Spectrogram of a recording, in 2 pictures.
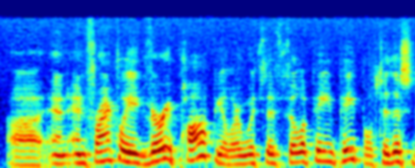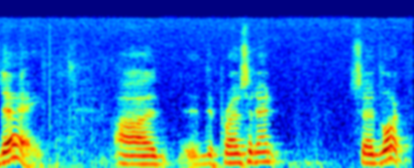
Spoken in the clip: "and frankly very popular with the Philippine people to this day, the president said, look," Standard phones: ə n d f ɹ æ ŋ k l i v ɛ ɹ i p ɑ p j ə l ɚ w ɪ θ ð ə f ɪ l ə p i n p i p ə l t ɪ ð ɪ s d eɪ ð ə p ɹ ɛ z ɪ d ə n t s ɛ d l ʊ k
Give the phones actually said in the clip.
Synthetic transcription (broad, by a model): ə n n f ɹ æ ŋ k l i v ɛ ɹ i p ɑ p j l ɚ w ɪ ð ə f ɪ l ə p i n p i p l t ɪ ð ɪ s d eɪ ð ə p ɹ ɛ z ɪ d ə n t s ɛ d l ʊ k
